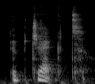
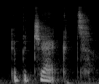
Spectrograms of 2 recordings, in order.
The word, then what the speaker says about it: object: Wymowa czasownika i rzeczownika dla kontrastu. Zachęcam do aktywnego słuchania i powtarzania, jeśli masz taką możliwość. Invite. Invite. Object. Object.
